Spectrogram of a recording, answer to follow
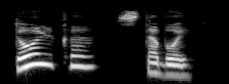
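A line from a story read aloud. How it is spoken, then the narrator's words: Soft, gentle. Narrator (Russian): мягко проговорила Меган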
